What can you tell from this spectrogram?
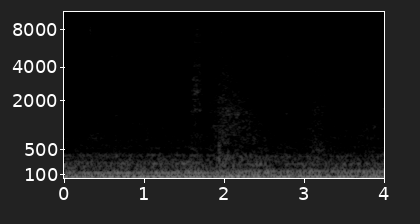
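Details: Quiet low rumble like a passing vehicle, with faint background noise and no animal voices.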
